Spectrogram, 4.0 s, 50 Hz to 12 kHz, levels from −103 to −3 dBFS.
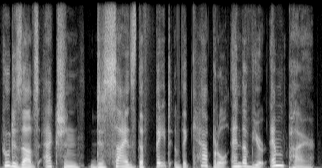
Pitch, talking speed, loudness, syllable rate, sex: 160 Hz, 180 wpm, -21 LUFS, 5.7 syllables/s, male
